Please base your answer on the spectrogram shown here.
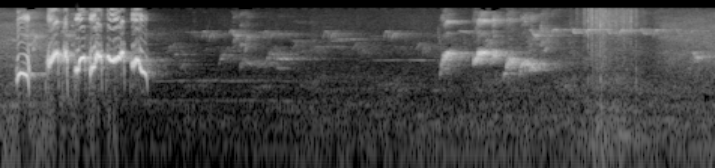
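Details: Red-whiskered bulbul in morning song training, giving the fighting song used to spur wild-caught birds: a rapid burst of seven loud, warbled whistles, then quiet, followed by a few softer sliding whistles and light rustling.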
